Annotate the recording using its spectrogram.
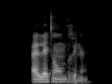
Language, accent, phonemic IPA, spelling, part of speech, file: French, France, /a.lɛk.sɑ̃.dʁin/, alexandrine, adjective, LL-Q150 (fra)-alexandrine.wav
- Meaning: feminine singular of alexandrin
